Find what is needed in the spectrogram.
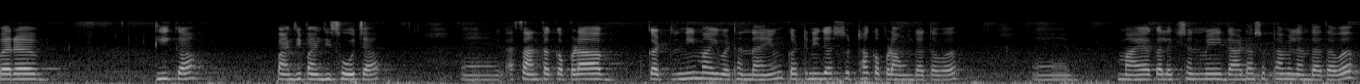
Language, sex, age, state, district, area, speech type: Sindhi, female, 18-30, Madhya Pradesh, Katni, rural, spontaneous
